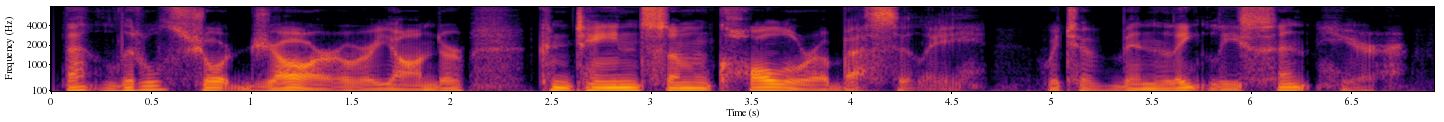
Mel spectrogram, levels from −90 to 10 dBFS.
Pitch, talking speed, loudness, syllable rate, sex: 90 Hz, 140 wpm, -19 LUFS, 4.4 syllables/s, male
